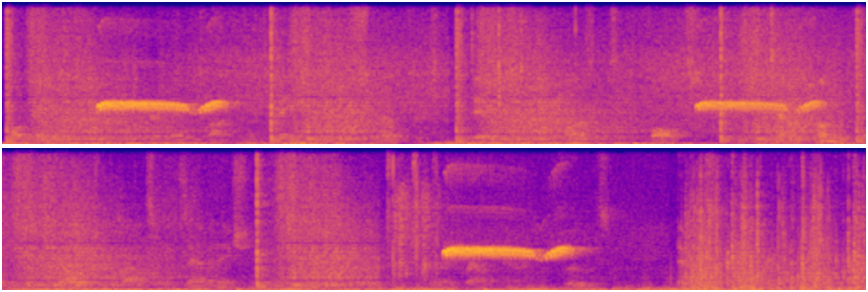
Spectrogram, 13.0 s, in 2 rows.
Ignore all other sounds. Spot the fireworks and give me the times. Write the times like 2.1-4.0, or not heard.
0.0-9.8.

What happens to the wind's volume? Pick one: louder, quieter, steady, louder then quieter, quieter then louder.
louder.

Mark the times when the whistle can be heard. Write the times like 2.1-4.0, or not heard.
0.7-1.7, 5.2-6.2, 9.8-10.8.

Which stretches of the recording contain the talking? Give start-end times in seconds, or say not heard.
0.0-8.6, 9.6-12.7.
